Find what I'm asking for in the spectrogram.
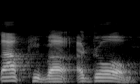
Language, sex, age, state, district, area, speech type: Manipuri, female, 60+, Manipur, Kangpokpi, urban, read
